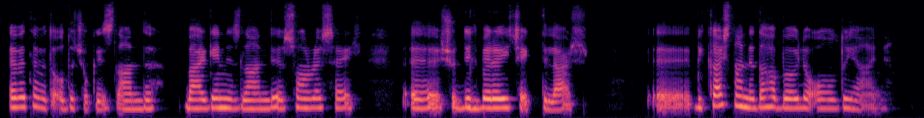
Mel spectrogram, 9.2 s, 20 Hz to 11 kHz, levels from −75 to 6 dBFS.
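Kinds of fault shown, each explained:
No technical faults heard.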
